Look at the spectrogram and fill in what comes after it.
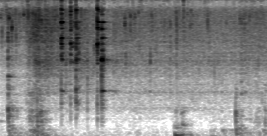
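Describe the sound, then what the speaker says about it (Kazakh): Carrots and potatoes frying in a pot for a simple soup, a quiet sizzle broken by a few spatula stirs and soft knocks against the pan. "Енді бұл да енді жаймен қуырыла берсін."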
